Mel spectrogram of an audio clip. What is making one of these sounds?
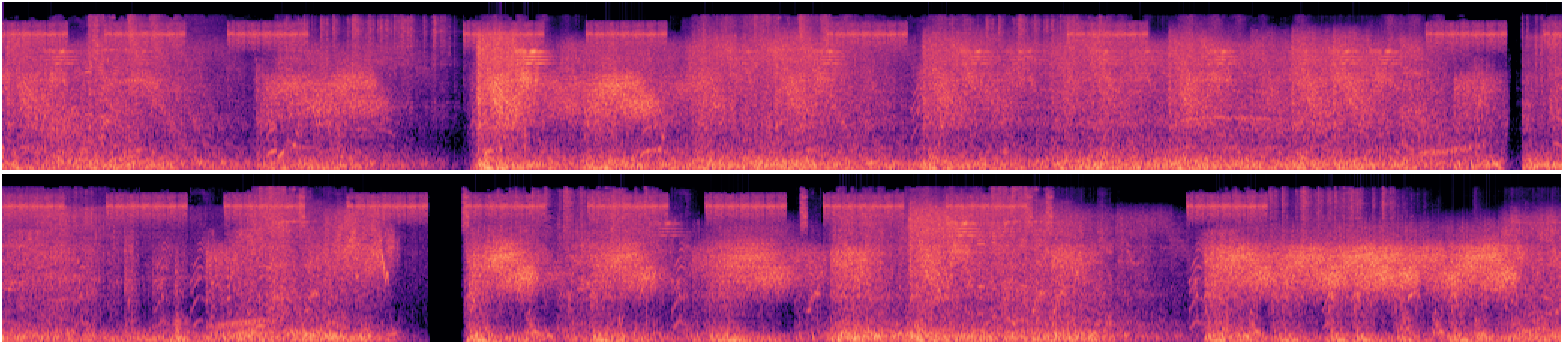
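Rapid game punches and blasts pound without pause.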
